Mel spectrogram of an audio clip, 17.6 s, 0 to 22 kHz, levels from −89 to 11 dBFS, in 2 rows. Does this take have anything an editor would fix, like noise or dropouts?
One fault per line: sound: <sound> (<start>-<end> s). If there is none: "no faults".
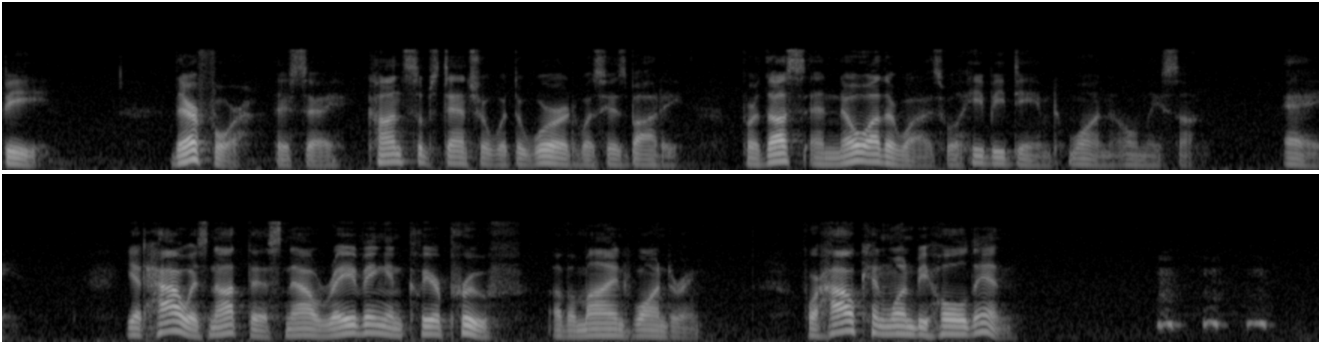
sound: laugh (16.5-17.3 s)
